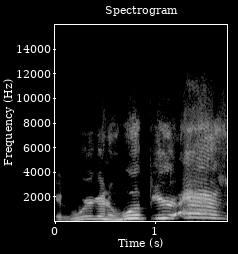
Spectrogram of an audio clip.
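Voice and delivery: put-on pumped-up scream. Recalling cheering after his team scored on the opening drive, retelling a pumped-up scream. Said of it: "And I'm screaming".

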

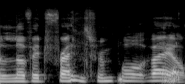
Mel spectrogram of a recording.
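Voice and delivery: heavily sarcastic. Naming another football club in conversation: very sarcastic. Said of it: "I say that's very, very sarcastically".

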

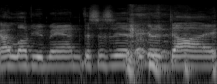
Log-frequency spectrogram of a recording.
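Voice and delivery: crying, emotional, high, loud, tearful voice. Retelling a childhood camping scare with a cousin: imitating past crying. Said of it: "devolved into both of us crying, being like".

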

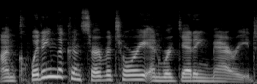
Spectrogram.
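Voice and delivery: ordinary delivery

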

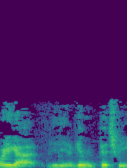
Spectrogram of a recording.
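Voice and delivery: real New York manner of speaking. Retelling what a book agent said at a meeting, imitating a new york agent. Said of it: "she's real New York".

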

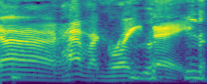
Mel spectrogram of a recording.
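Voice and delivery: put-on grudging, cranky, crotchety old-man grumble. Joking about a grudging well-wish: crotchety old man voice. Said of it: "I'm the crotchety old man that's like".

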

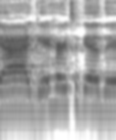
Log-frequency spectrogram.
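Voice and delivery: ordinary delivery

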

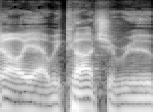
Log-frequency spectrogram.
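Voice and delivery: put-on condescending voice. Quoting a movie character's line to rube: imitating a condescending line. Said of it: "he does it so condescending".

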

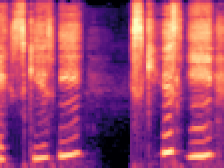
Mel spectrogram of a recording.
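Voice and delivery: meek, soft, very high little pleading voice. Retelling asking a man spreading his legs on the train to move: imitating own meek request. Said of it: "meekly asking him to move".

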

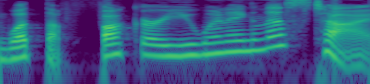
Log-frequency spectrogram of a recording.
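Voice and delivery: plain

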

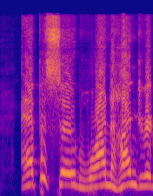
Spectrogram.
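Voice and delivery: voice breaking with excitement. Podcast host opening the show's hundredth episode: voice cracking. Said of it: "My voice even cracked right there".

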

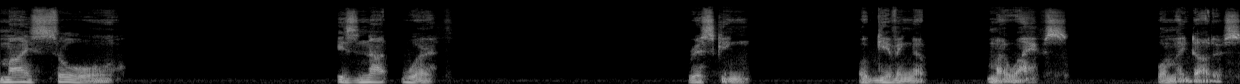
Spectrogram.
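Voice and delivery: grave, no-nonsense, very serious, stern fatherly voice. Player voices his father character turning to everyone, very serious dad tone. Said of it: "very seriously and very, like, very, like, dad".

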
